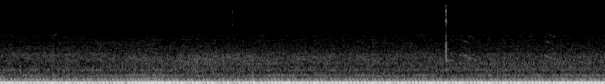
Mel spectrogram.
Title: Rough idle hard to start after turning off after temp reached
